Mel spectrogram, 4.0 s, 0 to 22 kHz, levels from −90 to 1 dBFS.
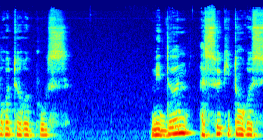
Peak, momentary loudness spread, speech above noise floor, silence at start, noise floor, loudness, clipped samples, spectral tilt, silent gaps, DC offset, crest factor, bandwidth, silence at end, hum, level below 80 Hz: -4 dBFS; 12 LU; 43 dB; 0 s; -61 dBFS; -18 LUFS; under 0.1%; -5.5 dB/octave; none; under 0.1%; 16 dB; 18 kHz; 0 s; none; -60 dBFS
